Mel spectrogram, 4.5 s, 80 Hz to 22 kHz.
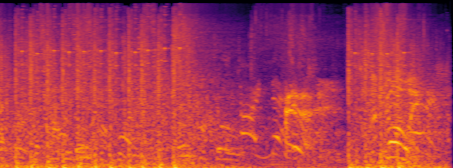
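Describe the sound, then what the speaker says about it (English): High-impact gunshots in Mass Effect 2, a rapid string of sharp repeated shots crackling through the first half, then a brief lull with voices before another crisp shot cuts in and firing resumes. "Firing a high impact shot."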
